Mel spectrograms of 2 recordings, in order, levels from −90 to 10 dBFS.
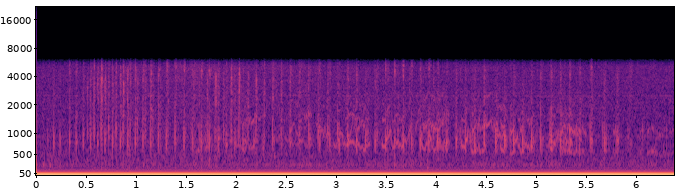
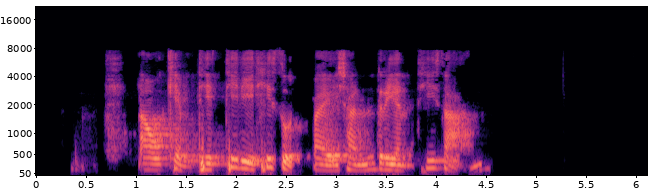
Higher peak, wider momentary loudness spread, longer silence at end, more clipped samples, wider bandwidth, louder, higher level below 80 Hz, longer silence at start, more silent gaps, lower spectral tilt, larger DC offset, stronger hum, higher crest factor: about the same, -2 dBFS vs 0 dBFS; second, 5 LU vs 16 LU; second, 0 s vs 1.6 s; neither; second, 6.4 kHz vs 8 kHz; second, -33 LUFS vs -16 LUFS; about the same, -52 dBFS vs -54 dBFS; second, 0 s vs 0.7 s; neither; second, -2.5 dB/octave vs -5 dB/octave; first, 40% vs under 0.1%; neither; first, 26 dB vs 16 dB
